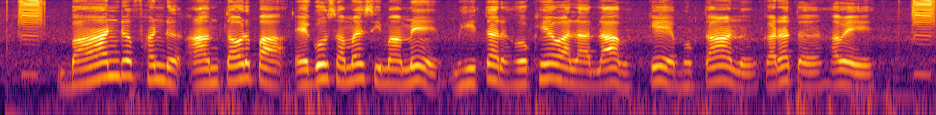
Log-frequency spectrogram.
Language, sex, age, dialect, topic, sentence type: Bhojpuri, male, 18-24, Northern, banking, statement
